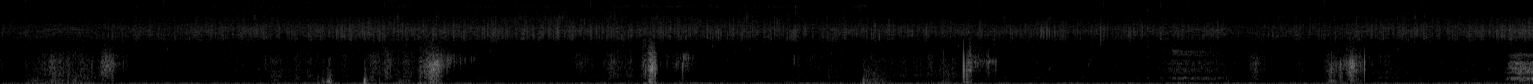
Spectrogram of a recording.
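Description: Steady fizzing hiss of carbonation from a carbonated cotton swab inserted for cleaning, with scattered tiny crackles and pops throughout, fairly quiet and continuous, with no voices present.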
